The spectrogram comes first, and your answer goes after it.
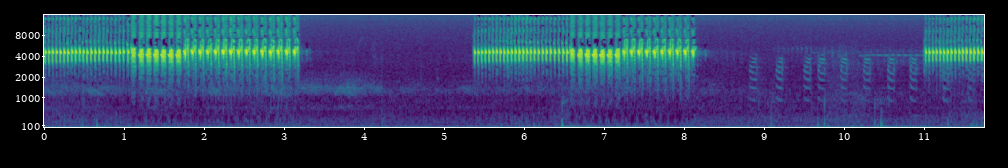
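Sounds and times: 
white-winged crossbill song trills: 0.0s - 11.7s.

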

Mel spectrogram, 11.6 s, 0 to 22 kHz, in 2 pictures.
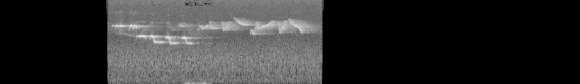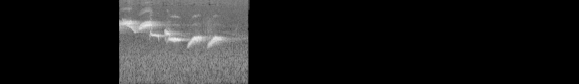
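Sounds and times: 
blue-throated blue flycatcher song: 1.1s - 3.2s, 7.0s - 8.3s.

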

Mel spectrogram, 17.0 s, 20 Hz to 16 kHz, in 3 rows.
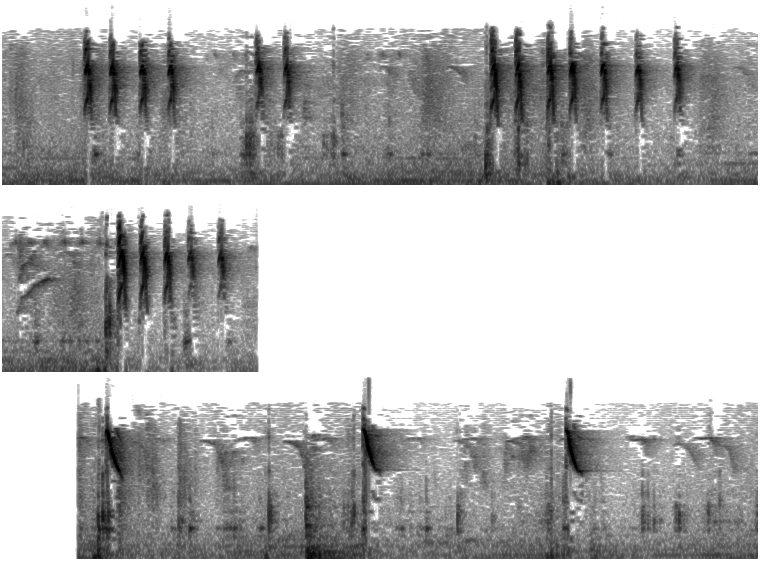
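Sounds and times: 
olive-backed tailorbird singing loud high clipped notes: 0.0s - 7.6s, 11.9s - 17.0s.

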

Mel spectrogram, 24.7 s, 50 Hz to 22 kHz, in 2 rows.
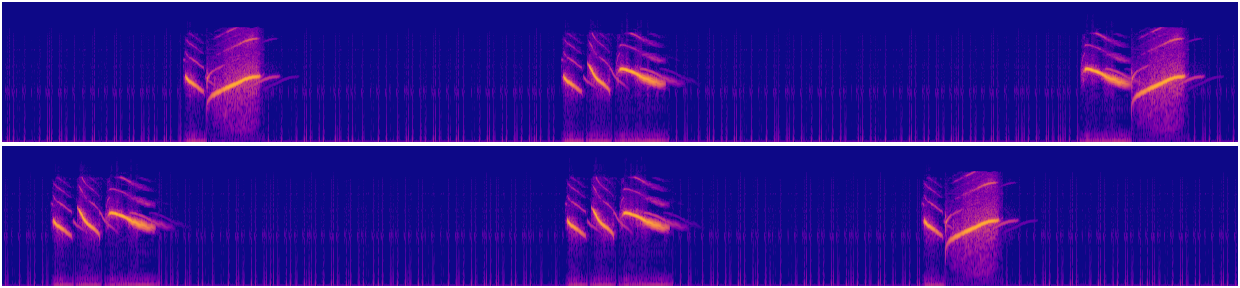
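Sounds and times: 
green-winged saltator song of rich slurred rising and falling whistles: 1.8s - 2.8s, 5.6s - 6.8s, 10.8s - 12.0s, 12.9s - 14.0s, 18.0s - 19.2s, 21.6s - 22.5s.

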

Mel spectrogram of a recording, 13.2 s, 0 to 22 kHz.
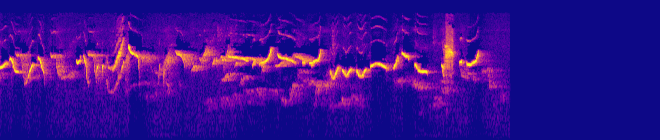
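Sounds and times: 
Chinese hwamei singing in full song: 0.0s - 10.0s.

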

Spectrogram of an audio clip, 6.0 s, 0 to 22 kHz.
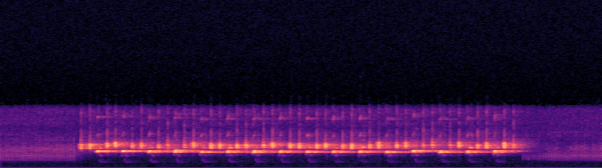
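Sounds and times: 
canary song tutored with nightingale song: 0.8s - 5.3s.

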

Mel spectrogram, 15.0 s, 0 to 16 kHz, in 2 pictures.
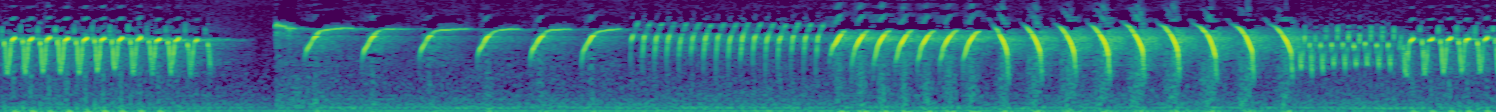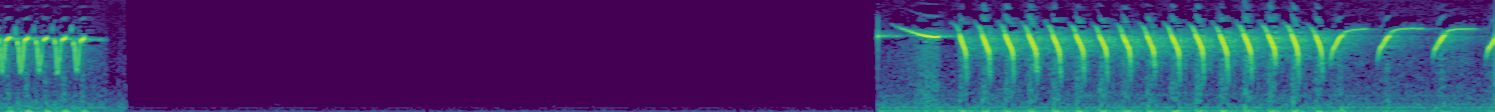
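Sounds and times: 
canary singing sweeping whistles and trills: 0.0s - 8.1s, 11.4s - 14.9s.

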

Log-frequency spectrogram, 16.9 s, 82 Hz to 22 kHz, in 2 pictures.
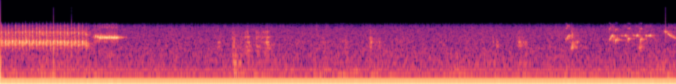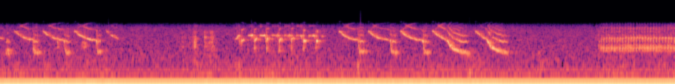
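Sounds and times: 
Waterslager canary singing: 0.0s - 1.6s, 2.7s - 3.5s, 6.2s - 10.0s, 10.7s - 14.9s, 15.9s - 16.8s
steady hiss: 0.0s - 13.3s, 14.3s - 16.8s.

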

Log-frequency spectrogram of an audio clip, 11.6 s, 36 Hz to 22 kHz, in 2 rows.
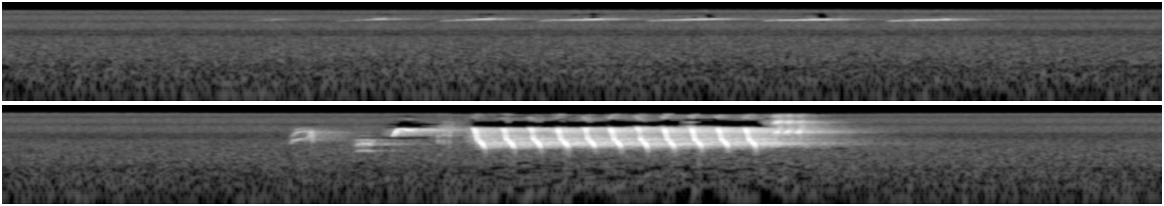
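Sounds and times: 
nightingale giving notes and a rattle of rapid repeated notes: 1.2s - 5.0s, 7.2s - 10.2s.

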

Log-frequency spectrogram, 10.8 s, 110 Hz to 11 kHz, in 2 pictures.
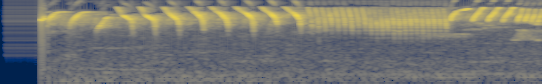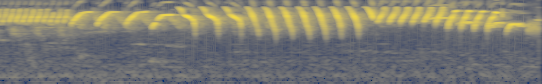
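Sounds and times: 
Sekar Jagad canary singing: 0.2s - 10.8s.

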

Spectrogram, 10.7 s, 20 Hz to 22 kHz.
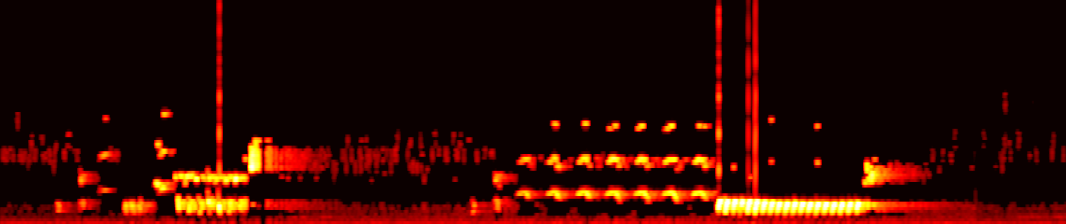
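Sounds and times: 
common nightingale song variation: 0.4s - 3.2s, 4.6s - 9.6s.

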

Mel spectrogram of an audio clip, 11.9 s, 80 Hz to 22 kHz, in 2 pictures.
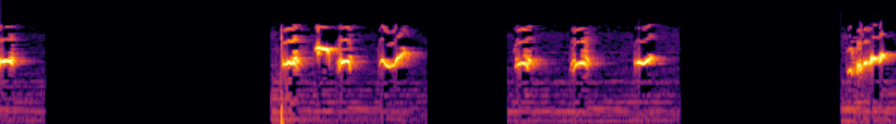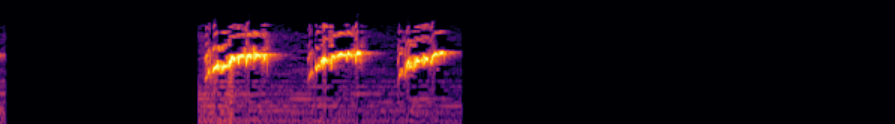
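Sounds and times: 
lesser green leafbird song: 0.0s - 0.3s, 1.8s - 4.6s, 5.6s - 6.0s, 7.3s - 9.1s.

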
